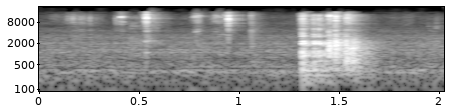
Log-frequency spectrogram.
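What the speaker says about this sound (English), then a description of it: "And I'm cutting in between the little teeth there." Scissors snip through a cotton T-shirt between small cut teeth, a few faint clicks followed by one close, crisp cutting burst lasting under half a second.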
